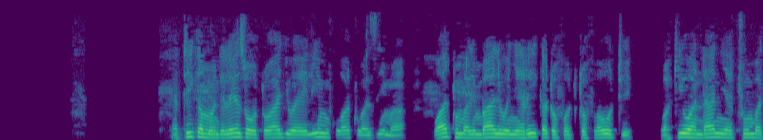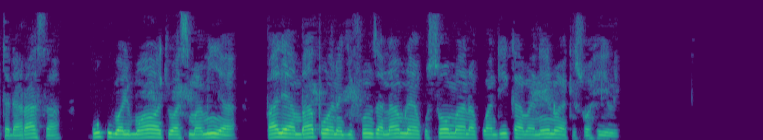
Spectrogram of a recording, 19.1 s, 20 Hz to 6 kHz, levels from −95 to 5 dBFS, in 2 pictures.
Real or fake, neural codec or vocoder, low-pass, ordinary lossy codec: real; none; 5.4 kHz; MP3, 32 kbps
